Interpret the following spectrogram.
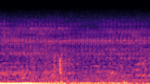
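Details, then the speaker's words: Spin dryer of a twin-tub washer, powered on: only a faint, low hum from inside as the motor fails to turn; a winding is broken. "io-on natin dito ayan hindi siya umikot pero umugong siya sa loob"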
